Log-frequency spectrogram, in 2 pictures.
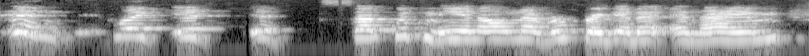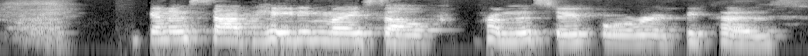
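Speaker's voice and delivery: real crying, steadying herself; tearful resolve. Real, not acted. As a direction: speak through the tears with resolve. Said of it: "I'm gonna cry".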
